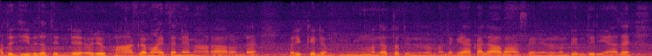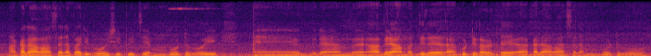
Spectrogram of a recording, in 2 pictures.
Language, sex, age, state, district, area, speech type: Malayalam, female, 30-45, Kerala, Pathanamthitta, rural, spontaneous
